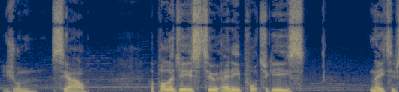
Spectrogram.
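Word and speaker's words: Junção: And Ant says Jun Cao is pronounced with an S, like Jun Xiao.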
